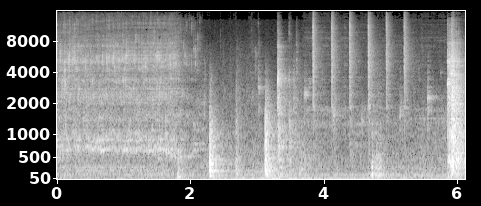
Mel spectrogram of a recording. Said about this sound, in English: Right now, I am filling up a pot with water to boil.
